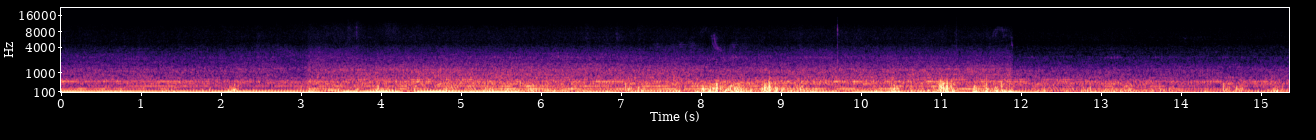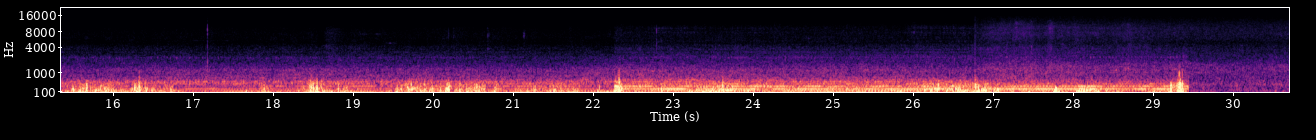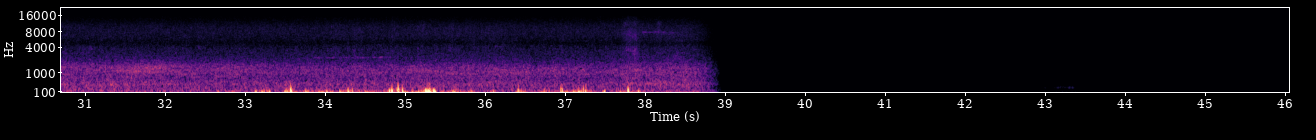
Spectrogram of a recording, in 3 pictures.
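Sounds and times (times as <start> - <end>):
low droning hum: 0.0 - 29.5
wind buffeting microphone: 3.1 - 11.9, 14.4 - 29.5, 33.1 - 38.0.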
